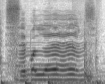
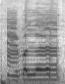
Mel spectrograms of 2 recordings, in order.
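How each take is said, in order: First: The word starts with a clear S sound. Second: The word starts without any S sound. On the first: The speaker calls it right. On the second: The speaker calls it wrong.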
